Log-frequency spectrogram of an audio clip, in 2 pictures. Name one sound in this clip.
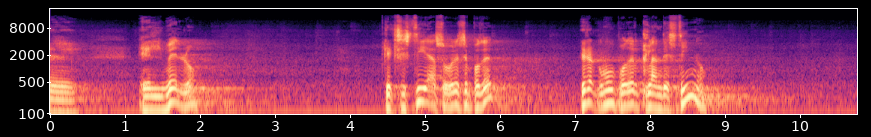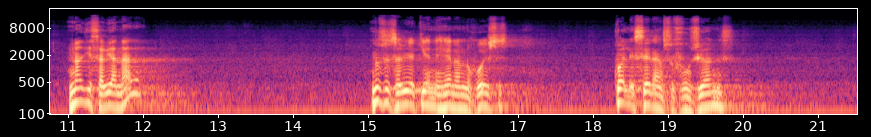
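An elderly man speaks calmly into a microphone in short phrases with pauses.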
